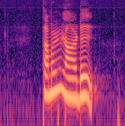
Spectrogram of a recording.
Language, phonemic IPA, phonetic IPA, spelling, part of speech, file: Tamil, /t̪ɐmɪɻnɑːɖɯ/, [t̪ɐmɪɻnäːɖɯ], தமிழ்நாடு, proper noun, Ta-தமிழ்நாடு.ogg
- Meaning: 1. Tamil Nadu (a state in southern India) 2. the Tamil speaking lands as a whole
